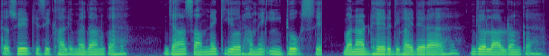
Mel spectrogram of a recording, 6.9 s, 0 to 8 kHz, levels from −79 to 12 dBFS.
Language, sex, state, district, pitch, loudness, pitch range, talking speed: Hindi, male, Jharkhand, Ranchi, 125 Hz, -14 LUFS, 125-135 Hz, 200 wpm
